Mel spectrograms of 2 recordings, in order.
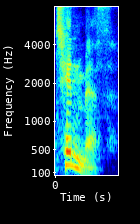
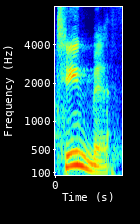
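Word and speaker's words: Teignmouth: And it's called Tinmouth. Not Teen Myth.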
